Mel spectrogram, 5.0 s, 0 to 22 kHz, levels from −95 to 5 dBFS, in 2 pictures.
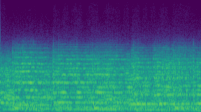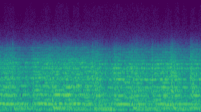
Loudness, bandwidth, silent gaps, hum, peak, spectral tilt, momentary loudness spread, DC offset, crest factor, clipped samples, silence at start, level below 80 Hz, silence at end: -20 LUFS; 5.6 kHz; none; none; -8 dBFS; -8.5 dB/octave; 2 LU; under 0.1%; 12 dB; under 0.1%; 0 s; -42 dBFS; 0 s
